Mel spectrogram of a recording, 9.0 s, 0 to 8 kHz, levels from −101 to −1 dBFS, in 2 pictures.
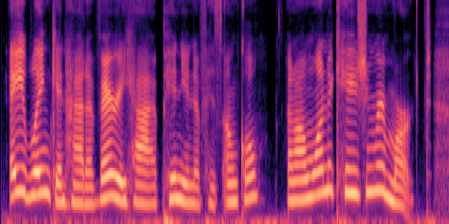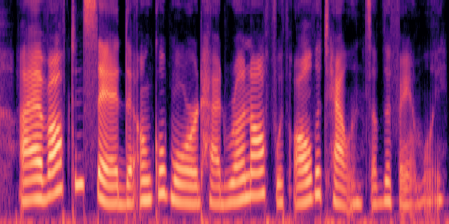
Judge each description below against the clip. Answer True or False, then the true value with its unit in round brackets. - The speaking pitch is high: True (235 Hz)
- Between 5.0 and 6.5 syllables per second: True (5.9 syllables/s)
